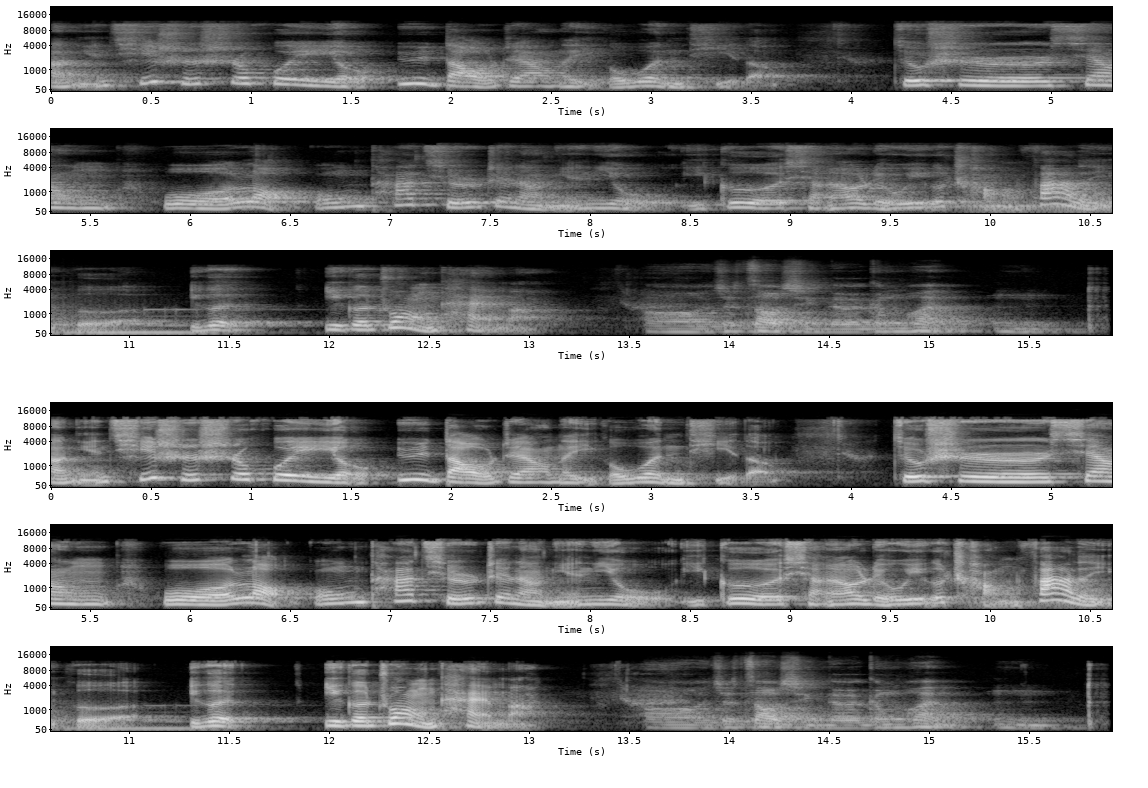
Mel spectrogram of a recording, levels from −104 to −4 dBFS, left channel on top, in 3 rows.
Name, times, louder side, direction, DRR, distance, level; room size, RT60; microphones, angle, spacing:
voice 1, 0.0-3.7 3.9-11.1 11.3-11.6 12.0-13.1 13.5-13.7, right 7 dB, 60° right, 0.4 m, -27 dB
sound 1, 9.8-11.6, left 3 dB, 35° left, 0.4 m, -42 dB
voice 2, 13.6-15.6, right 1 dB, 90° right, 2.6 m, -36 dB
13.0 x 7.4 x 2.9 m
head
